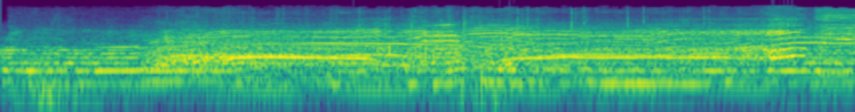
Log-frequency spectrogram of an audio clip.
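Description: Spectators cheering and shouting for a goal, starting about a second in, over background music.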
